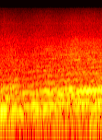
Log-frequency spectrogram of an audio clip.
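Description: A motor vehicle engine accelerating, its pitch rising slowly and steadily.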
